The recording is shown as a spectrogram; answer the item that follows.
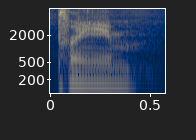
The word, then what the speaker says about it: prime: Everyone has like sort of a prime age. I think I'm going to be, when I'm 45 is when I'll probably be ready to contend for the tour. – It's pronounced preem.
